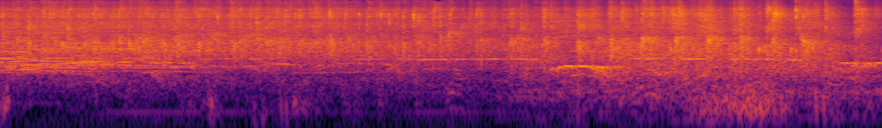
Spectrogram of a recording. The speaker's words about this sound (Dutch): Maar, en ik ben groot fan van hondjes, dus mag ik een heel groot applaus. Esther Gerritsen, dames en heren.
